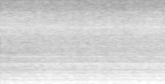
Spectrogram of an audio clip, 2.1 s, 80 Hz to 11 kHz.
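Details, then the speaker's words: 2004/2005 Dodge Dakota: uneven, ragged, shaky idle. The scope shows no EGR command, but the EGR valve is stuck open, letting exhaust gas into the intake; the computer cannot detect it. "The EGR is just stuck open. It's not being commanded open, so the computer doesn't understand that it's stuck open."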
